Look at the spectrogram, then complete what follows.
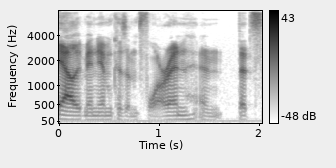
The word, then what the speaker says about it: aluminium: Uh, I think Americans uh tend to leave out the second I and that's why the American pronunciation is aluminum.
